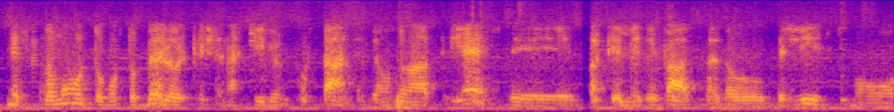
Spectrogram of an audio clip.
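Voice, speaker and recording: Deep-voiced Roman man chatting. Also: sharp tone, rough recording. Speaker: musician interviewed as band member. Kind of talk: casual interview answers.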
